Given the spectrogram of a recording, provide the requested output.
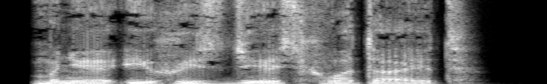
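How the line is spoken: Hoarse croak. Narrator (Russian): прохрипел Грым

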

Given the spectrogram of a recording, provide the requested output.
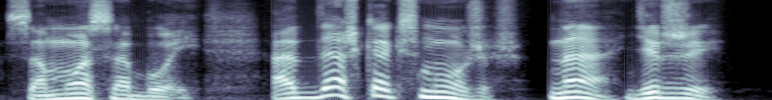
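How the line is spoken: Laughing. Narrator (Russian): посмеялся и сказал

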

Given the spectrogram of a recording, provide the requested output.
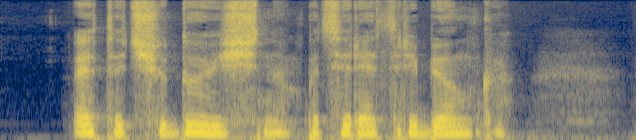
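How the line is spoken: Whisper to herself. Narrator (Russian): прошептала она больше себе, чем отцу

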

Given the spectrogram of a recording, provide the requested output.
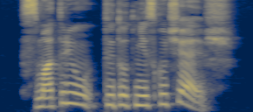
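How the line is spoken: Low drawling voice. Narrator (Russian): Низким тягучим голосом проговорил он

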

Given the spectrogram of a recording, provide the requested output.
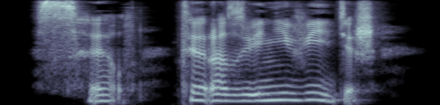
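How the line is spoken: Explaining after laughter. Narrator (Russian): отсмеявшись, пояснил он

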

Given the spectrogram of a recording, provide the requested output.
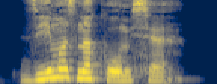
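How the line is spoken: Sighing. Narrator (Russian): вздохнула Леся

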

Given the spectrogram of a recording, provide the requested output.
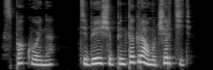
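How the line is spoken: Whisper under breath. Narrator (Russian): прошептала она себе под нос

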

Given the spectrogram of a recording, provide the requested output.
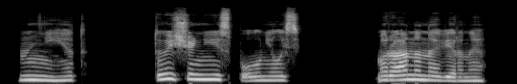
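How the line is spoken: Sighing. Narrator (Russian): вздохнула Мира

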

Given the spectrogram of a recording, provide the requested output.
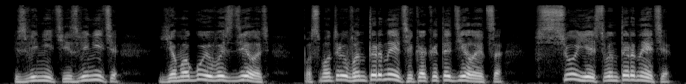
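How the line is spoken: Nonstop babbling. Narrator (Russian): лепетал я и, казалось, не мог остановиться

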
